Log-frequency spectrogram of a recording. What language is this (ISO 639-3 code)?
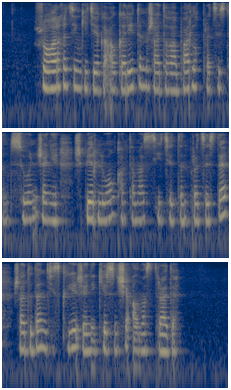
kaz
